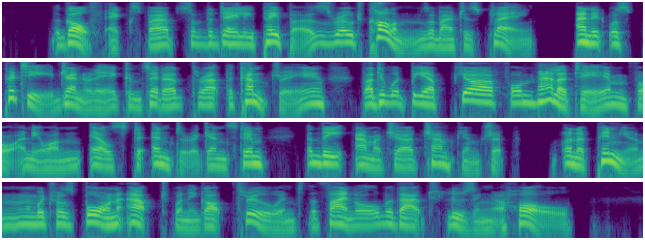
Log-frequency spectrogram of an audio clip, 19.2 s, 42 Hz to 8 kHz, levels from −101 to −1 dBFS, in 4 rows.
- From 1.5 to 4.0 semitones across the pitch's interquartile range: No, average, 5.2 semitones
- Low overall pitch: No, medium, 150 Hz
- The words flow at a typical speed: Yes, average, 175 wpm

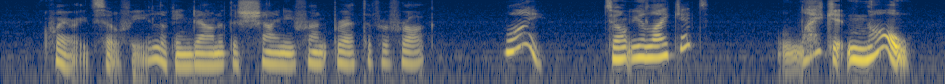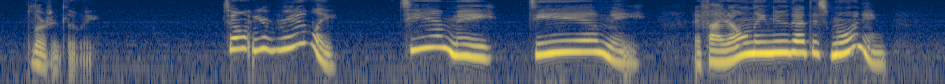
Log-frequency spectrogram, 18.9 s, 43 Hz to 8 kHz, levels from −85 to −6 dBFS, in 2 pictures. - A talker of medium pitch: No, very high, 255 Hz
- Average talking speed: No, slow, 115 wpm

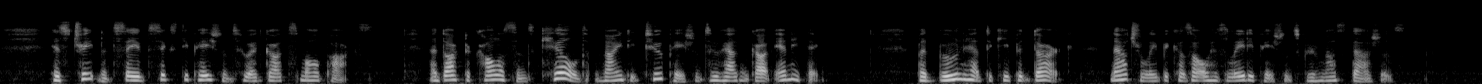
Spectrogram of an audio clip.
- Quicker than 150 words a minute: No, average, 145 wpm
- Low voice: No, high, 190 Hz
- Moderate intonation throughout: Yes, average, 3.4 semitones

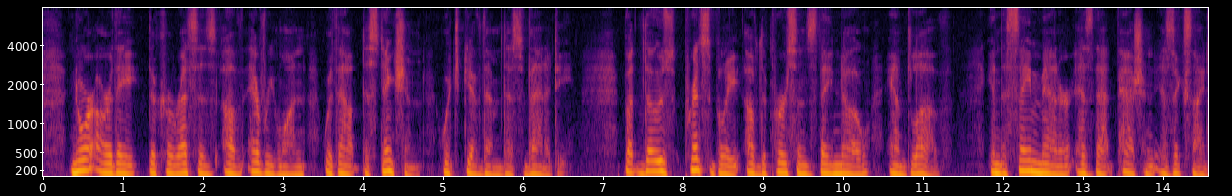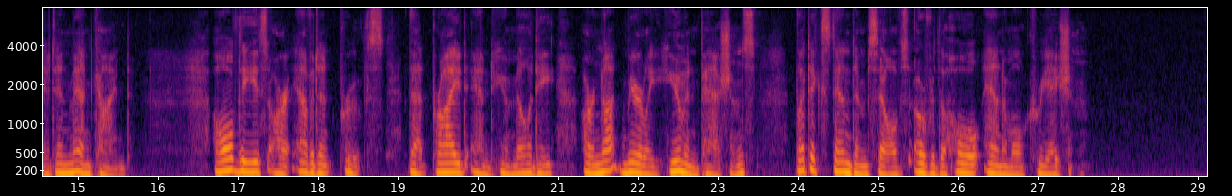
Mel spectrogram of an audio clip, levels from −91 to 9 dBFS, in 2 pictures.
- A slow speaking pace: Yes, slow, 120 wpm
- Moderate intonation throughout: Yes, average, 3.3 semitones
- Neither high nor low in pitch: Yes, medium, 145 Hz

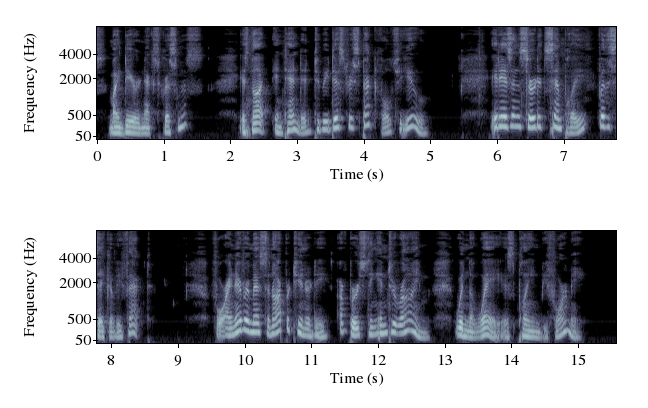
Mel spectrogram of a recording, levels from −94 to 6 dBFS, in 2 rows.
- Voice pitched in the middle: Yes, medium, 160 Hz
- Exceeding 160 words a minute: No, average, 145 wpm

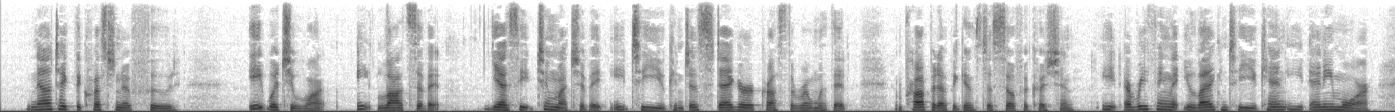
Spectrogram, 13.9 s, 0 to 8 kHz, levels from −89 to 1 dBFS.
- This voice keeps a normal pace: No, fast, 215 wpm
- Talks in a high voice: No, medium, 175 Hz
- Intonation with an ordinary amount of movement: Yes, average, 3.7 semitones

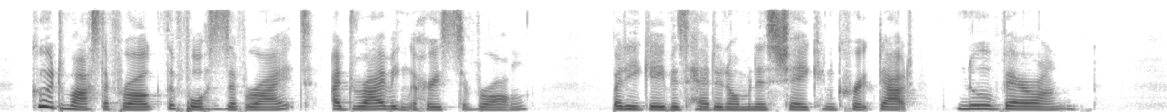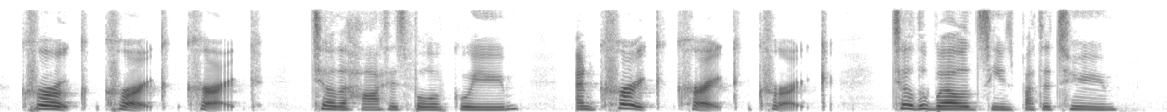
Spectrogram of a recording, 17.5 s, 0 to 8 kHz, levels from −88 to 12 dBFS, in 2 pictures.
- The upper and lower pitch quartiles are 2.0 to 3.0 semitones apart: Yes, narrow, 2.4 semitones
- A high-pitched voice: Yes, high, 210 Hz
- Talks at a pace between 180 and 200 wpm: No, average, 160 wpm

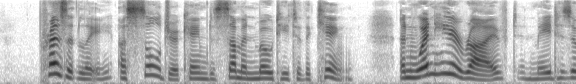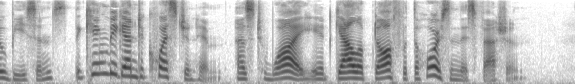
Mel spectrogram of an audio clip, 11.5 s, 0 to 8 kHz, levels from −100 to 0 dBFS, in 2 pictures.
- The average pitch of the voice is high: Yes, high, 215 Hz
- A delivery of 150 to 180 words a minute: No, average, 195 wpm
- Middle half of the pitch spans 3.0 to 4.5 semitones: No, average, 5.1 semitones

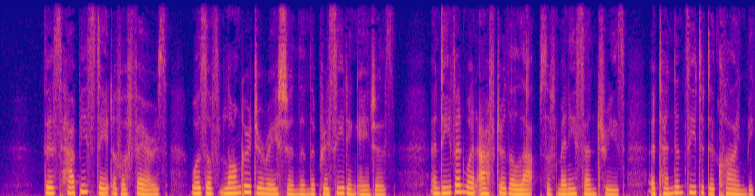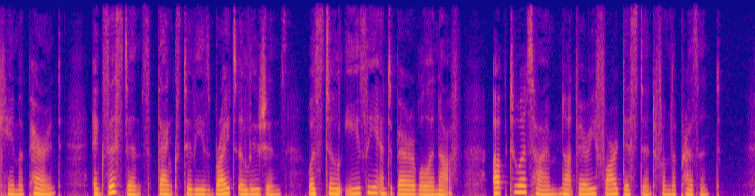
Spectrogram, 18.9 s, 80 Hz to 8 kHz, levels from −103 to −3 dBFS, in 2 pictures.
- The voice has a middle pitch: No, high, 195 Hz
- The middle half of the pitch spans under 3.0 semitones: Yes, narrow, 2.6 semitones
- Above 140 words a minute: Yes, average, 160 wpm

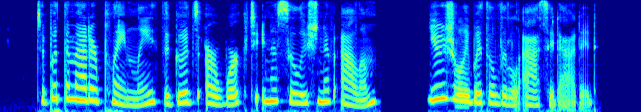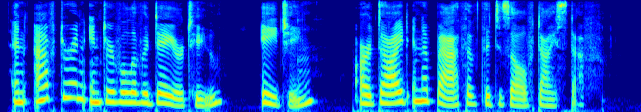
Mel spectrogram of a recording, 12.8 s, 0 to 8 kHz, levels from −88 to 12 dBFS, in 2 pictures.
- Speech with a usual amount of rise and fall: No, wide, 5.7 semitones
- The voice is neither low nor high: No, very high, 255 Hz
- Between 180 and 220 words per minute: Yes, average, 185 wpm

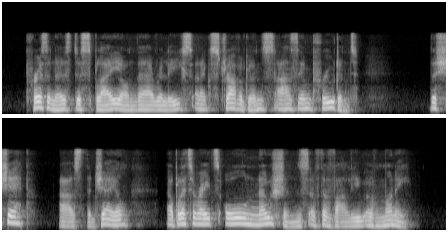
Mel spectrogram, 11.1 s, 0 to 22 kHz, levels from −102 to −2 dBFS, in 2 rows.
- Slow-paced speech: Yes, slow, 120 wpm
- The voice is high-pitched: No, low, 135 Hz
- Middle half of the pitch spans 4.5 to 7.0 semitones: Yes, average, 4.8 semitones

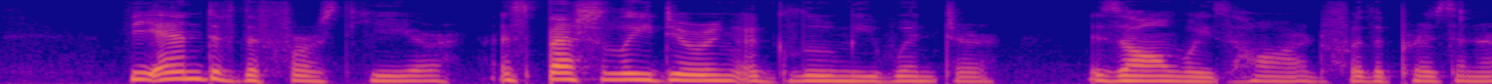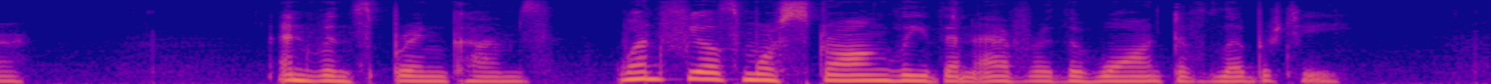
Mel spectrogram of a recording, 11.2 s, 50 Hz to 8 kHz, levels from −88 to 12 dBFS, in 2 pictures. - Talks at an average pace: Yes, average, 165 wpm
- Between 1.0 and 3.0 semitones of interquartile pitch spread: Yes, average, 2.7 semitones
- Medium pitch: Yes, medium, 170 Hz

